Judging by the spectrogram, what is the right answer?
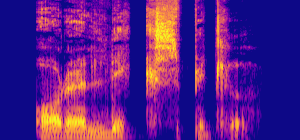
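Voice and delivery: ordinary delivery, nothing marked

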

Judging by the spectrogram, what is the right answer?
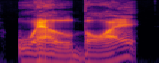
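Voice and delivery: rasping werewolf voice. The werewolf addresses Harry, the prisoner under the chandelier: Greyback's rasping voice. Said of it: "rasped the werewolf".

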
